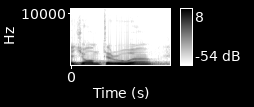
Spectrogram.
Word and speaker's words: Yom Teruah: Ah, hace 10 días ah, estábamos, hablando, ¿verdad?, de la celebración de las fiestas de las, de las trompetas, que se pronuncia Yom Teruah,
